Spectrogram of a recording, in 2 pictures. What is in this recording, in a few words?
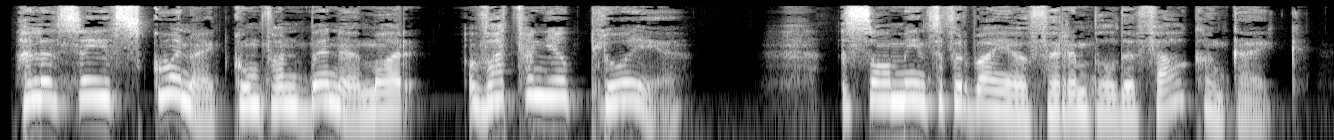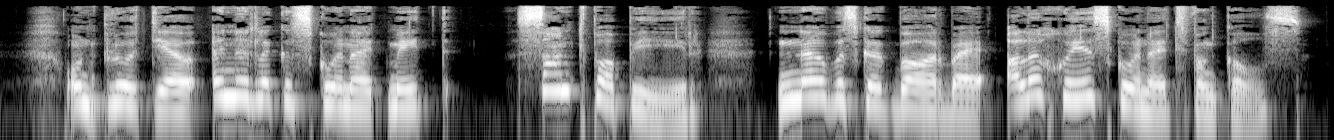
Afrikaans - Hard Sell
